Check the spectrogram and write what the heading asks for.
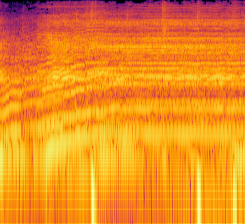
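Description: Live manele band music: a lead melody line slides steeply up in pitch and settles into a long held note, with a couple of low drum thumps underneath.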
